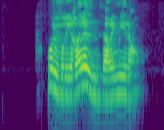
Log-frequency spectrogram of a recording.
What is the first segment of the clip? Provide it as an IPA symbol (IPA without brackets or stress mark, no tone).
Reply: ʊ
